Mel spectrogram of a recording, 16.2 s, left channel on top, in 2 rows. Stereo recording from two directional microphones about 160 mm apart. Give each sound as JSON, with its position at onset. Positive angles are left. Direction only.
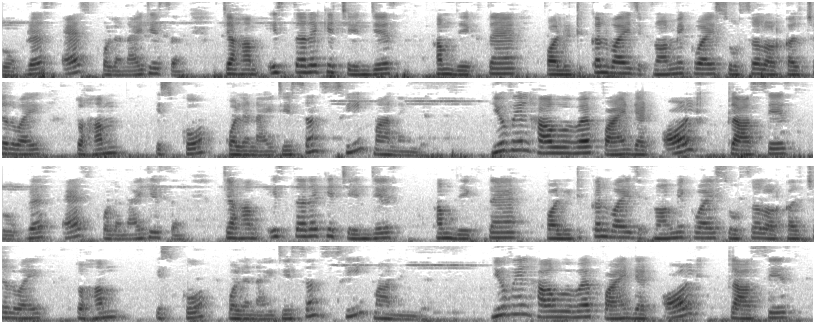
{"t": 0.2, "sound": "speech", "side_deg": 35}
{"t": 13.0, "sound": "speech", "side_deg": 35}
